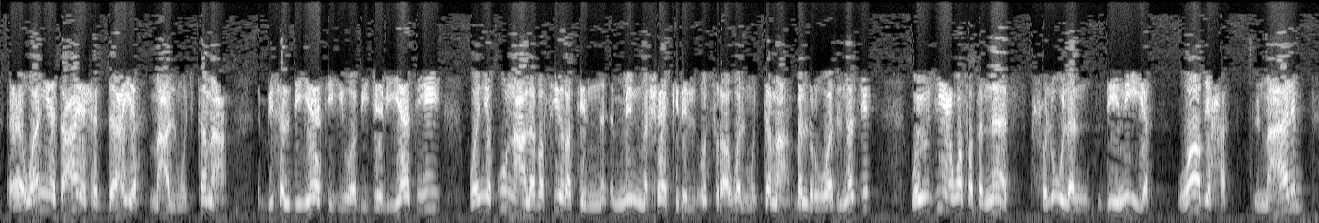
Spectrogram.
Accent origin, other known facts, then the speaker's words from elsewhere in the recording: Abu Kabir, Sharqia Governorate, Egypt; الحمد لله أنني كنت ولا زال في قريتي في أبو كبير أعمل هذا العمل الجميل في إصلاح ذات البين.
